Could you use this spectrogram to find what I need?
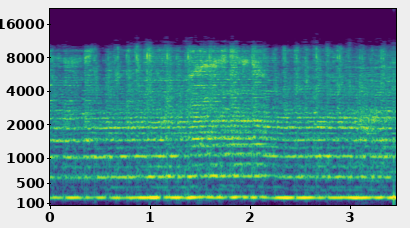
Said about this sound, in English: your car wheels run and glisten over that and make this kind of sound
